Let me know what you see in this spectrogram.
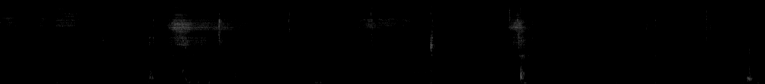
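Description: Faint, closed-mouth chewing of a puff-pastry pork roll, with a few soft mouth clicks and two slow breaths about two seconds apart.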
